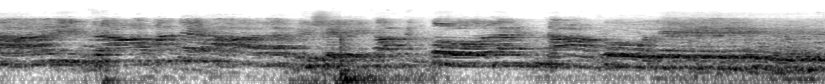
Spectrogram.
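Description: A group of children singing a song together in chorus, their voices joined on sustained notes.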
